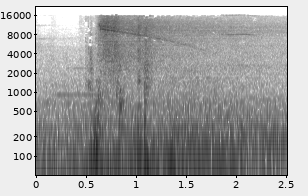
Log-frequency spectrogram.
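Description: A bus lets out a sharp, loud hiss of air brakes as a man boards it, starting abruptly and trailing off, with a low engine rumble idling underneath throughout.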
